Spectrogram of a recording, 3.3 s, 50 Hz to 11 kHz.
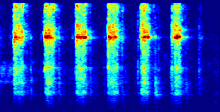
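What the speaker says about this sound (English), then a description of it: "it takes a quarter inch hex driver" A quarter-inch hex driver ratchets a bolt out of a Jeep CJ Dana 30 front axle, six evenly spaced bursts of clicking pawl sound, close and crisp with no talk.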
